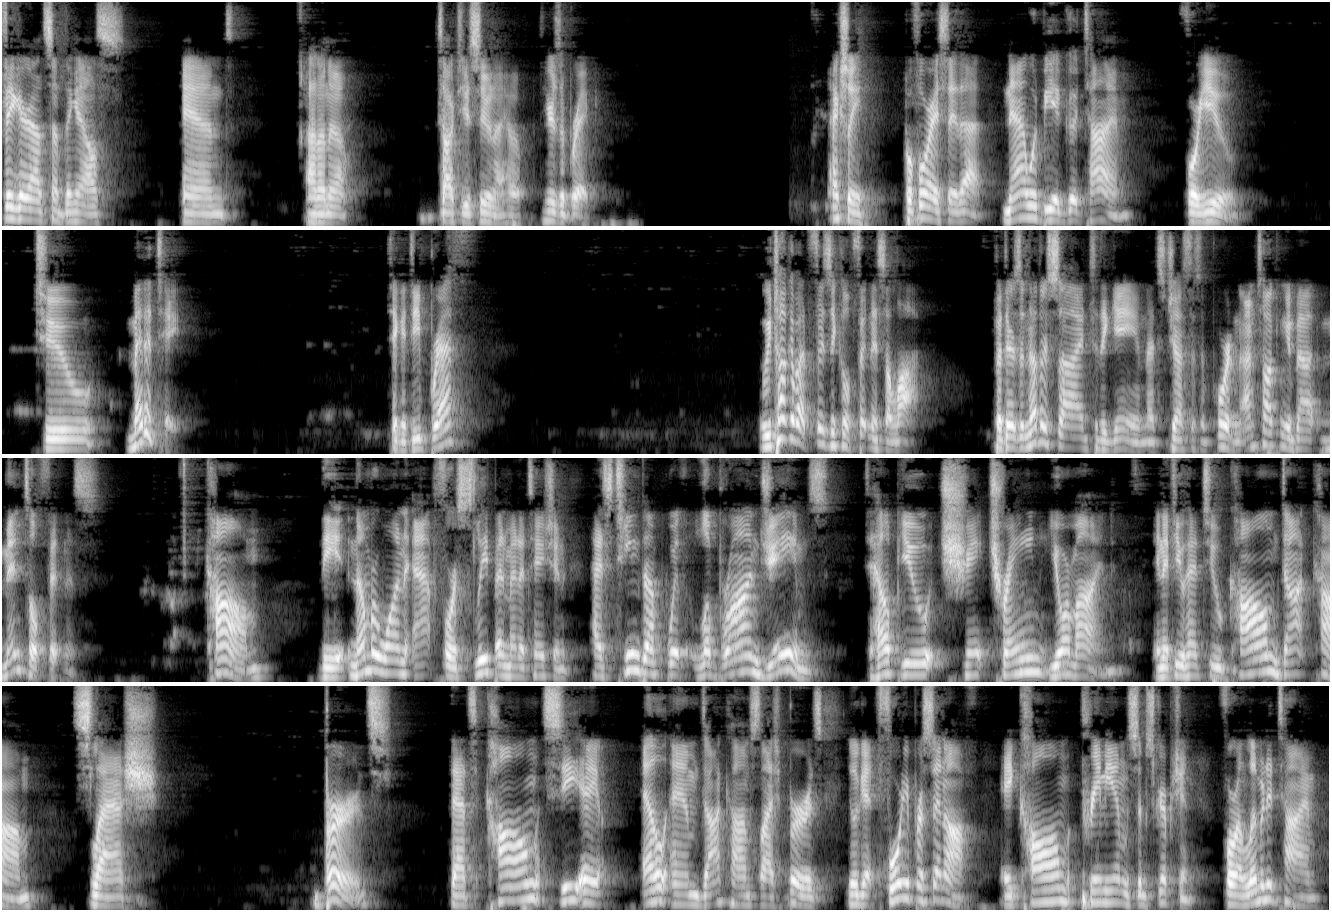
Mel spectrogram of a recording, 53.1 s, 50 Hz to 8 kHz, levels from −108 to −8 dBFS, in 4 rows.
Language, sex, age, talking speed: English, male, 20-39, 120 wpm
